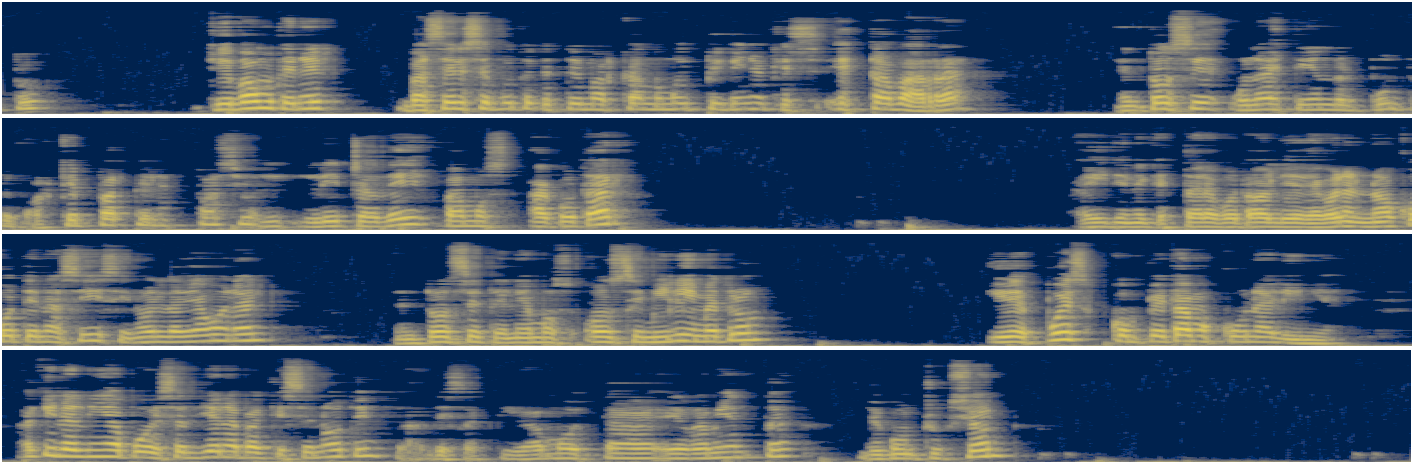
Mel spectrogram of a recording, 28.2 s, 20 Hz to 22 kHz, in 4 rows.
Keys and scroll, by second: 0.5 Escape, 8.8 d, 16.7 1, 17.2 Return.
